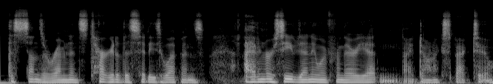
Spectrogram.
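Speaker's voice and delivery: plain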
